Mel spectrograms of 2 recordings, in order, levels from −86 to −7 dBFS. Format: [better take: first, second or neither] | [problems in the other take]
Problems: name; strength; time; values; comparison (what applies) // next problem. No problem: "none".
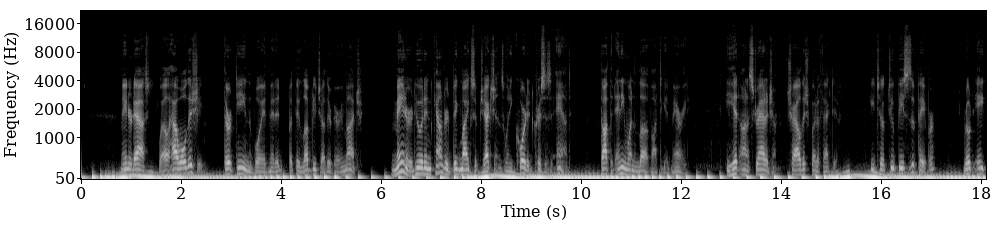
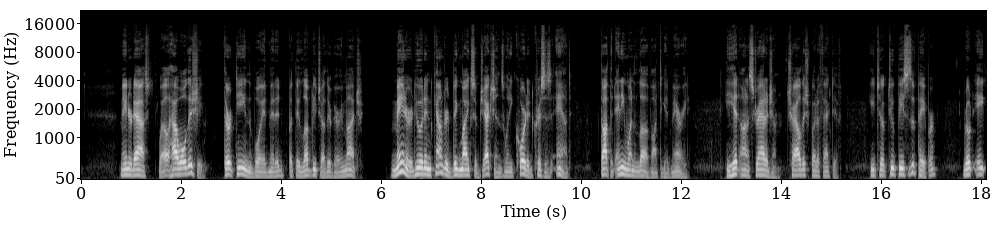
second | low rumble; noticeable; throughout; 10 dB below the speech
